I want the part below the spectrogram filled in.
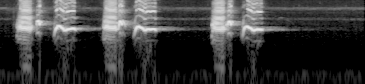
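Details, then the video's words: Sooty-headed bulbul singing lively for luring wild birds and tutoring: three loud, quick two-part phrases, each a rich chirp sliding into a falling whistle, in under two seconds. "Suara Burung Kutilang Gacor Rapat Menekan Lawan Paling Ampuh untuk Suara Panggilan dan Masteran"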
